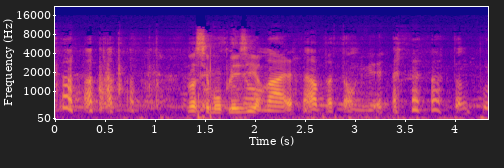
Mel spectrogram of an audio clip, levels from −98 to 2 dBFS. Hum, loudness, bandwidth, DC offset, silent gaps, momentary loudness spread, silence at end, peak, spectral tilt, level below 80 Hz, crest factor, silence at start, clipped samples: none; -26 LUFS; 12.5 kHz; under 0.1%; none; 13 LU; 0 s; -8 dBFS; -2.5 dB/octave; -48 dBFS; 20 dB; 0 s; under 0.1%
